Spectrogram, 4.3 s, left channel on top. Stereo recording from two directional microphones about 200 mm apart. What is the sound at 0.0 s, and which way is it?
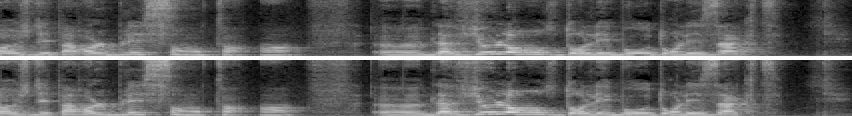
A woman's voice, 40° right (ahead or behind).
